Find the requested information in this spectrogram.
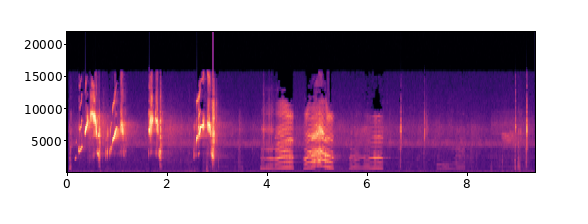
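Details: Macaque Elpida, a golden female of the Maha Nokor group, sounding upset and jealous as old female Susie is fed: bursts of rising, harmonic screechy calls repeated several times, with sharp high squeaks beforehand and a low steady background hum.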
